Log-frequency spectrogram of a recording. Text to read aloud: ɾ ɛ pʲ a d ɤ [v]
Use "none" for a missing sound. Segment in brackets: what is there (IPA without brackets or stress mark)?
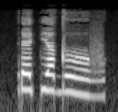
v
